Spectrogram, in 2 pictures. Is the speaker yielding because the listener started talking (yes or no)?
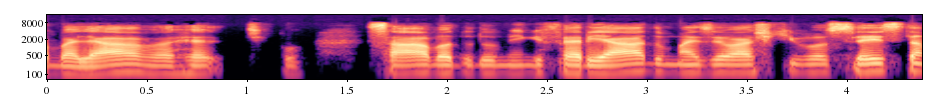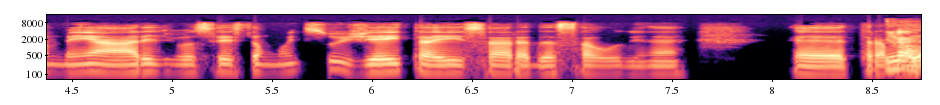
no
